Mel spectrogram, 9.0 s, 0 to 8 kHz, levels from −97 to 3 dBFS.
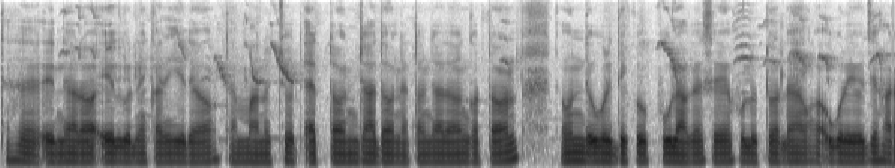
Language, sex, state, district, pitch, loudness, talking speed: Chakma, male, Tripura, Unakoti, 90 Hz, -18 LUFS, 180 wpm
